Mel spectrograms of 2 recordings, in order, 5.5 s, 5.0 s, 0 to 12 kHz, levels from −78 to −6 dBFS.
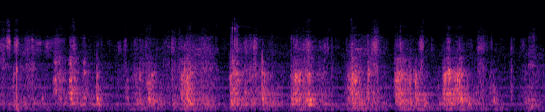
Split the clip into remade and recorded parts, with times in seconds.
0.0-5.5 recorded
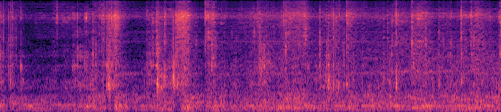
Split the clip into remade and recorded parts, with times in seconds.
0.0-0.9 remade; 0.9-5.0 recorded

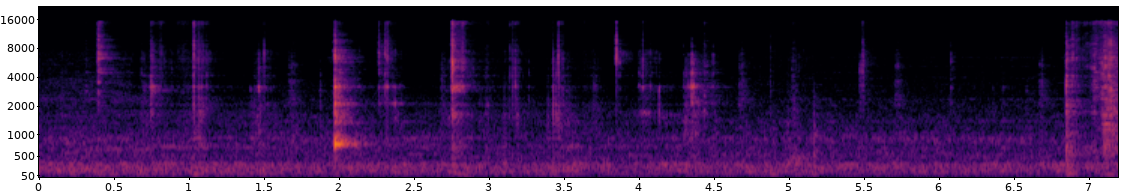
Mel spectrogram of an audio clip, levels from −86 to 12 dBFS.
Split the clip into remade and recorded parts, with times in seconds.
0.0-0.6 recorded; 0.6-1.6 remade; 1.6-2.3 recorded; 2.3-4.3 remade; 4.3-7.2 recorded

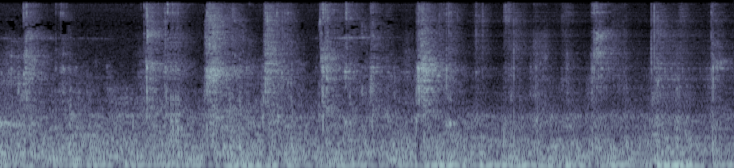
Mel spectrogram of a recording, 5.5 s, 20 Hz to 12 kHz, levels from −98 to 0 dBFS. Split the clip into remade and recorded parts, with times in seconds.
0.0-3.5 recorded; 3.5-5.5 remade

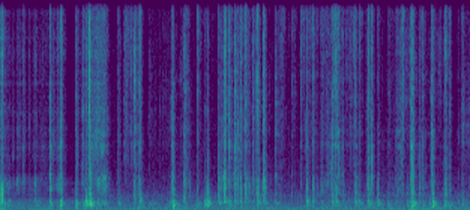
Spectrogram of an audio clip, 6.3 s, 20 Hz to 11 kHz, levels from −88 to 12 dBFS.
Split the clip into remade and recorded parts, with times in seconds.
0.0-1.4 remade; 1.4-6.3 recorded

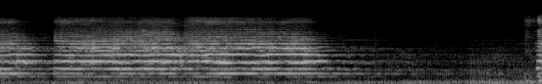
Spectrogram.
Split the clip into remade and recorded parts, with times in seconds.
0.0-5.4 remade

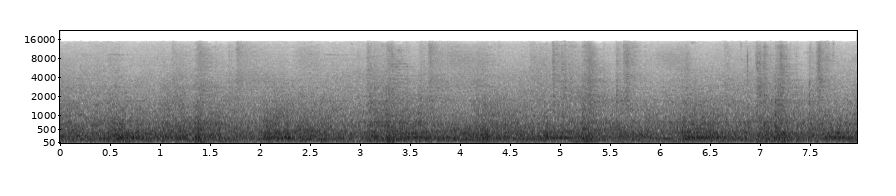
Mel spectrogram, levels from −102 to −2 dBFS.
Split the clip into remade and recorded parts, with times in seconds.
0.0-1.2 recorded; 1.2-2.6 remade; 2.6-3.6 recorded; 3.6-4.6 remade; 4.6-5.1 recorded; 5.1-6.3 remade; 6.3-8.0 recorded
